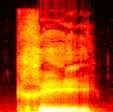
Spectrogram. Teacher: So it's quite interesting, sorry, here, because first you will have this CRE accent aigu, so you get the créer sound, and after that you get this ER sound, so E. So technically you will have this double E sound, créer, okay, so it's longer, créer, all right?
